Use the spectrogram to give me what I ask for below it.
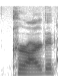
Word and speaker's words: carotid: Carotid artery. – Carotid. – Carotid artery. Is that am I saying that right? – now? Carotid. It's like karate, karate.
